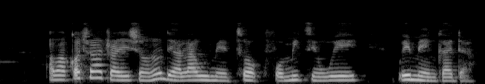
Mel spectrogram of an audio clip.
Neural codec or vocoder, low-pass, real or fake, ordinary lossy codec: none; 7.2 kHz; real; MP3, 32 kbps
